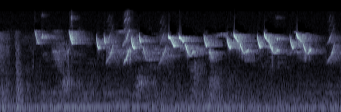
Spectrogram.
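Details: Caged Brazilian canário-da-terra, or saffron finch, prepared by its keeper to sing, delivering a rapid, lively string of high chirping notes that starts quietly and builds into dense repeated phrases, with a faint low hum underneath.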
